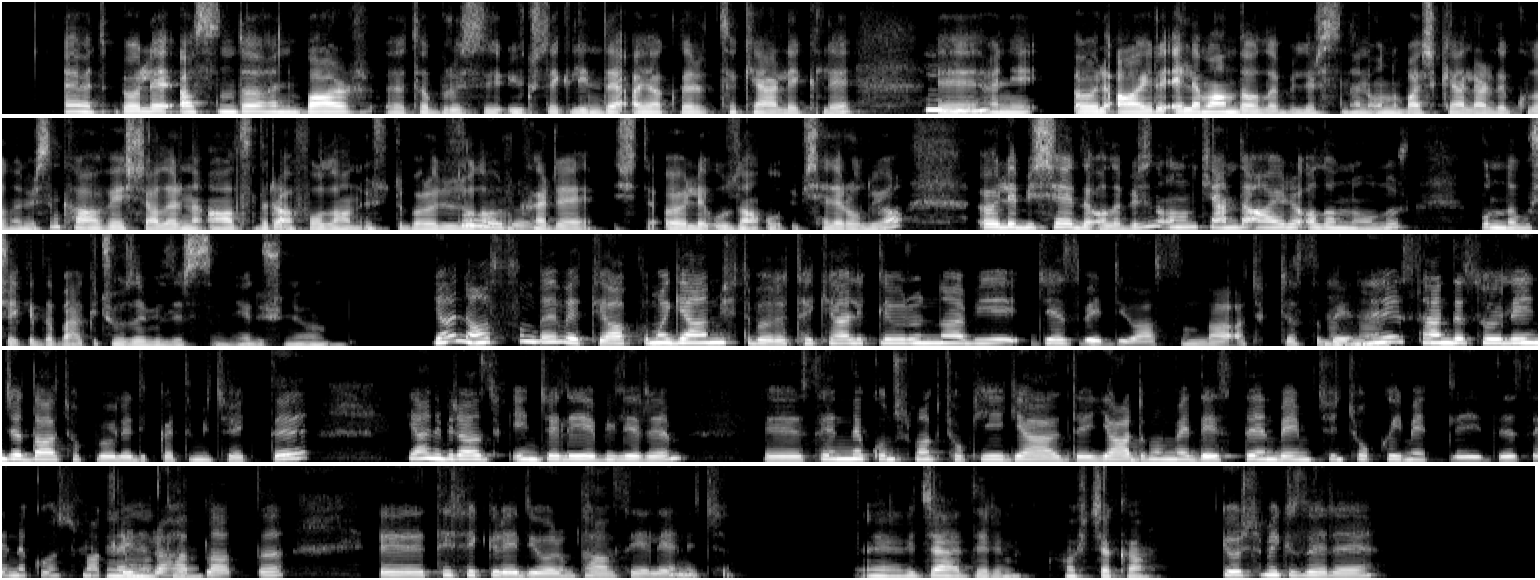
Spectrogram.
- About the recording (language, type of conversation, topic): Turkish, advice, Eşyalarımı düzenli tutmak ve zamanımı daha iyi yönetmek için nereden başlamalıyım?
- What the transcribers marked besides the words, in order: tapping; other background noise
